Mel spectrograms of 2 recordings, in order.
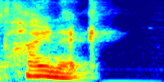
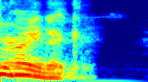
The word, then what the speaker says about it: Heinecke: But it's so my last name is pronounced Heinecke. – Heinecke. – Yeah, Stu Heinecke.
